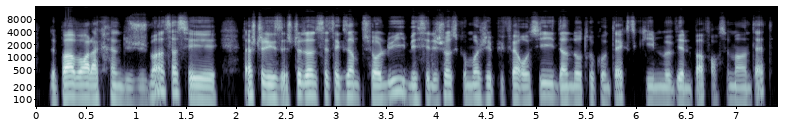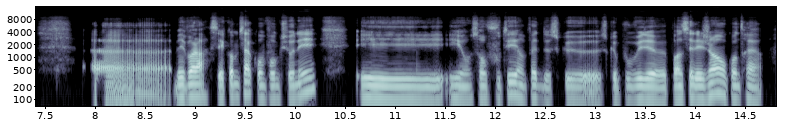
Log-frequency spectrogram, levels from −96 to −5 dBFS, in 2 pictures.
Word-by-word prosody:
ne - - -4
pas 115 - +9
avoir 115 -1 +7
la 105 - +5
crainte 110 -1 -4
du 95 - -9
jugement 95 +7 +1
ça 145 -1 +1
c'est 105 -6 +2 0.3
là - - +4
je - - +3
les 115 - +5
je 110 - -1
te 130 - 0
donne 125 0 +6
cet - - -1
exemple 120 -2 0
sur 105 - +3
lui, 140 +7 -3
mais 105 - 0
c'est 105 - -2
des 100 - -3
choses 120 +3 +1
que - - -12
moi, 110 +1 -2
j'ai 110 +1 -4
pu - - -18
faire 110 - +2
aussi 115 +4 0
dans 100 -1 +1
d'autres 105 0 -4
contextes, - - -4
qui 100 -1 -7
me 100 -1 -5
viennent 95 -1 -1
pas - - -1
forcément 100 -2 -7
en 95 - -5
tête. - - -4 0.8
Heu, - - 0 0.5
mais, 110 - +1
voilà, 115 +1 +5
c'est - - +1
comme 115 0 -1
ça - - +5
qu'on 110 - -4
fonctionnait 105 - 0 0.4
et 100 -1 -1
et 105 - -1
on 100 - -6
s'en 105 -1 -2
foutait, 130 +5 -1
en 115 - -3
fait, 110 0 -3
de 95 - -7
ce - - -3
que 100 -1 -4
ce - - -9
que - - -5
pouvaient, 100 0 0
heu, 95 -2 +2
penser 105 +1 +2
les 105 -1 +3
gens, 130 +5 +4
au - - -3
contraire. 105 -3 -3
105 Hz, 265 wpm, -26 LUFS, 100-115 Hz, 0.8 s, pas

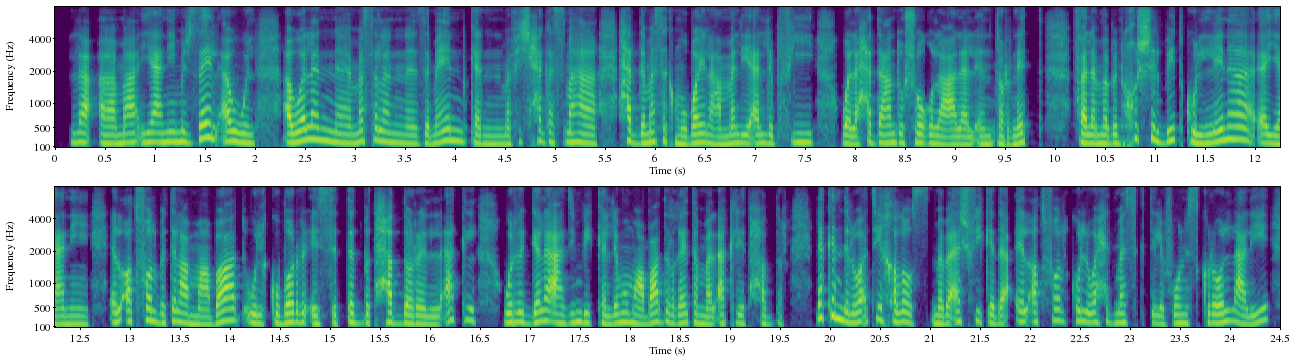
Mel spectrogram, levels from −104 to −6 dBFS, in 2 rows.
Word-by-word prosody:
لأ 185 -2 +1
ما 185 +2 +2
يعني 200 +1 +2
مش 200 -3 0
زي 280 +6 +5
الأول. 200 -9 +2 0.3
أولًا 215 -2 +3
مثلًا 195 -3 -1
زمان 200 +7 0
كان 165 -5 -3
ما 165 - -2
فيش 190 +4 -8
حاجة 215 -3 -4
اسمها 190 -2 0 0.2
حد 185 -6 +1
ماسك 200 0 0
موبايل 180 +3 +2
عمّال 170 +3 0
يقلّب 175 -2 0
فيه، 190 0 -2 0.3
ولا 165 -3 +2
حد 195 -2 -2
عنده 185 +1 +1
شُغل 175 -2 0
على 155 0 +2
الإنترنت. 160 +3 -1 0.4
فلمّا 175 -4 +3
بنخش 180 - -2
البيت 225 +1 -1
كُلنا 225 +6 +2
يعني 160 -1 -1 0.2
الأطفال 220 +2 +1
بتلعب 190 0 +1
مع 155 -2 +1
بعض 230 +9 +5
والكبار 185 +2 +1
الستات 175 +3 -1
بتحضّر 175 -2 +1
الأكل، 220 +10 -3 0.3
والرجالة 195 +2 +2
قاعدين 190 -1 +3
بيتكلموا 180 0 -1
مع 165 -4 +3
بعض 195 +5 +2
لغاية 180 0 -1
أمّا 165 -3 0
الأكل 175 +3 -3
يتحضر. 165 -1 -7 0.3
لكن 290 -1 +4
دلوقتي 215 +4 +1
خلاص 205 -6 -1
ما 170 - +1
بقاش 205 +5 0
في 210 - -6
كده. 170 -2 -1
الأطفال 210 +1 -3
كل 215 -2 -1
واحد 195 0 -3
ماسك 190 0 -4
تليفون 175 +1 -3
scroll 190 +3 -1
عليه، 175 +8 0
185 Hz, 150 wpm, -24 LUFS, 170-205 Hz, 0.4 s, زي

